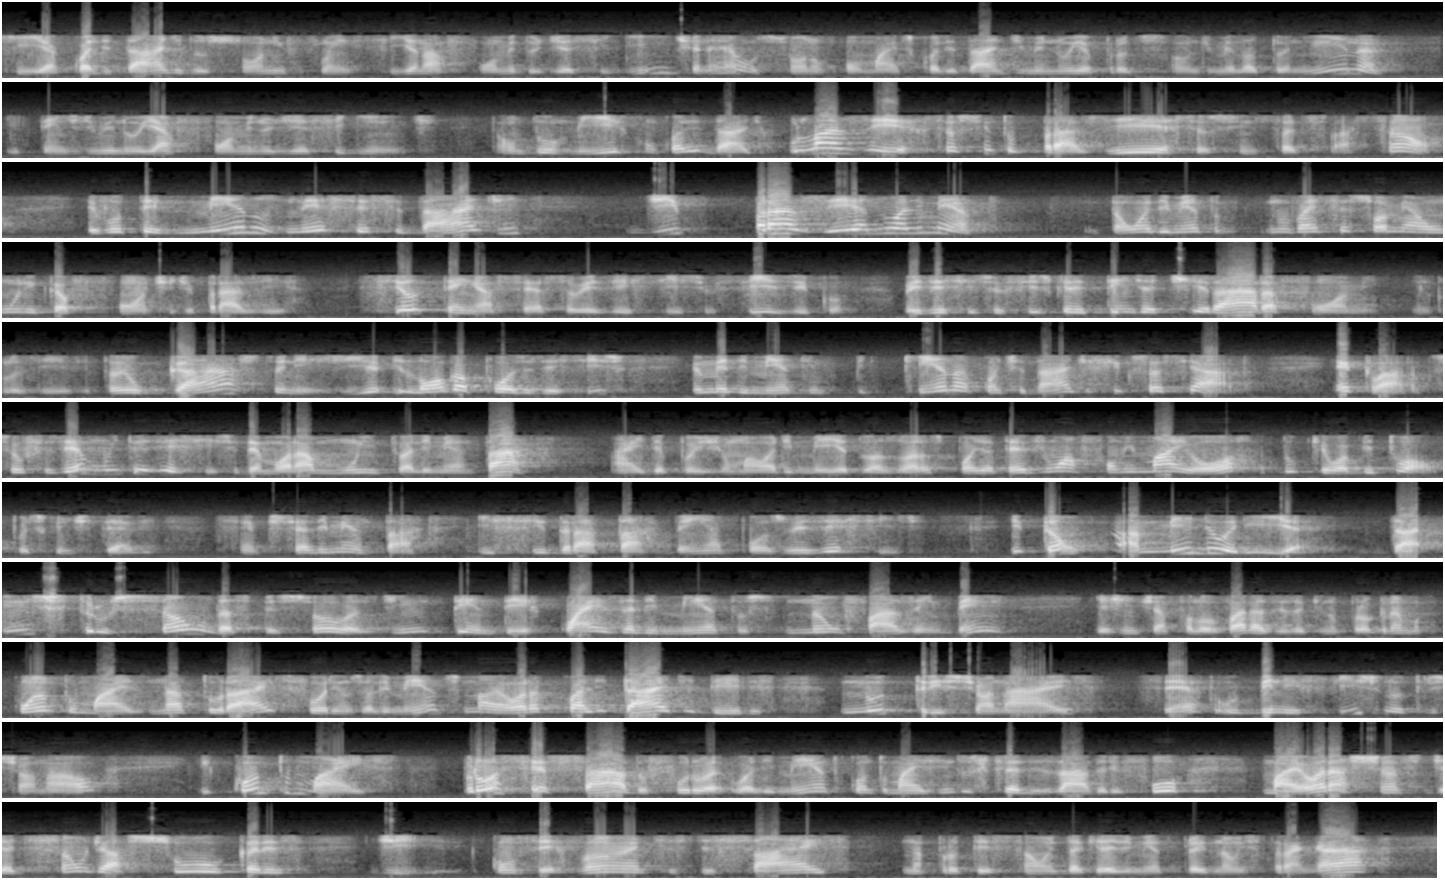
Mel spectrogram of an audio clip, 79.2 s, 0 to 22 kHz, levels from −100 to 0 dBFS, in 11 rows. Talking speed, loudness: 165 wpm, -13 LUFS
